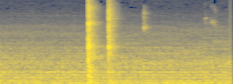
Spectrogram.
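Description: Two sharp clicks about a quarter of a second apart, a second in, as a cable tie is removed from a capacitor on a circuit board. Under them runs the steady hum of a small fume-extractor fan.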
